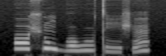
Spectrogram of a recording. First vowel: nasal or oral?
oral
